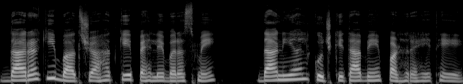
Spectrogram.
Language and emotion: Urdu, neutral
